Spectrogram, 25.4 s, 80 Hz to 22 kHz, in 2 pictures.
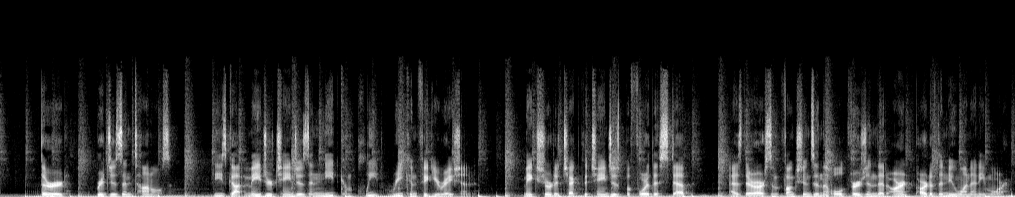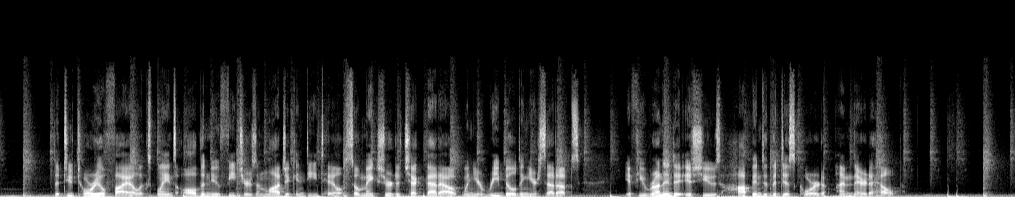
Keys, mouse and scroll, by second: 3.7 click, 5.2 click, 7.1-10.8 drag, 15.1 click, 17.2 click, 22.3 click, 23.3 middle click, 23.5 click.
